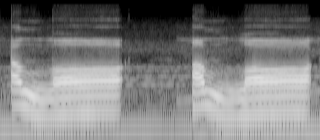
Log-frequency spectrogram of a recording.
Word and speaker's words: আল্লাহ: তান দিতে হবে এবং ল উচ্চারণ করতে হবে লা উচ্চারণ করা যাবে না আল্লাহ আল্লাহ রয়াল বলা যাবে না বলতে হবে আল্লাহ আল্লাহ তারপর হু আল্লাহু এখানে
